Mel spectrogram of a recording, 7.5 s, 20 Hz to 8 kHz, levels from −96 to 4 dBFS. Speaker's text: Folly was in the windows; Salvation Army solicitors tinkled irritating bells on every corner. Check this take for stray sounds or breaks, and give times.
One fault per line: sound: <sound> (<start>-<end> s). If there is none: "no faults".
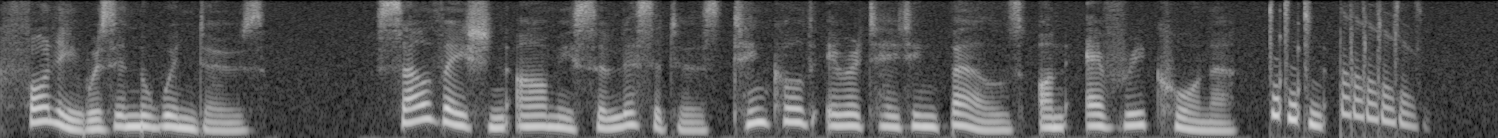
sound: chirp (6.3-7.2 s)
